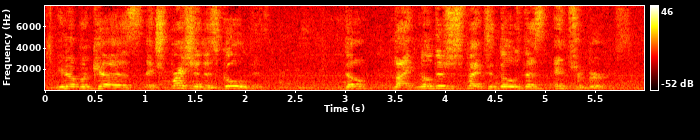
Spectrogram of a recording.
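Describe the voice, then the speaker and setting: A man talks in an animated tone at a high pitch. Audible room echo and noticeable background noise fill the recording. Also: moderate pace. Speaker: hip hop blogger and radio personality. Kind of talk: casual interview. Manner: loud.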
